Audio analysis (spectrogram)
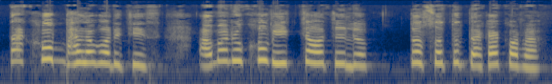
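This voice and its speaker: A woman's voice: extremely high pitch, quick pace, a little mellow, dry recording. A woman voicing a friendly, obliging young girl in a cartoon comedy, with a sweet, chatty manner. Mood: welcoming, chatty.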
